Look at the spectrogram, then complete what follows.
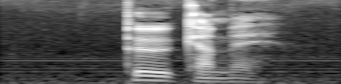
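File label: "pukame", Māori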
